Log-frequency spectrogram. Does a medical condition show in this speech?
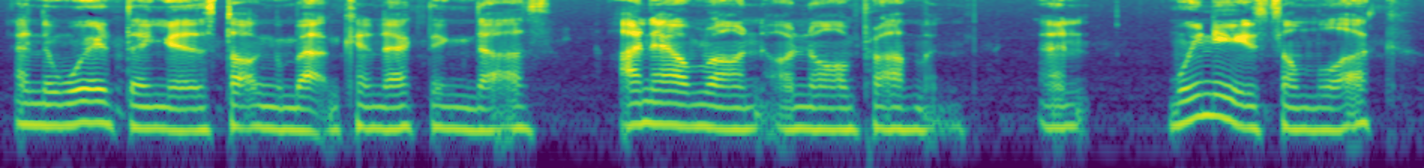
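Yes: ALS; told condition is terminal.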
